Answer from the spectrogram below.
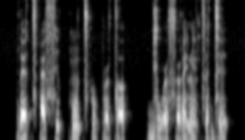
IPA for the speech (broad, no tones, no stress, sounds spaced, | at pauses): ɾ ɛ t͡sʼ æ s i kʷ ĩ t͡sʼ ʊ p ə˞ t ʌ | ɡ ɪ w ə˞ s ə˞ ɾ æ lʲ æ̃ t͡s ɛ d͡z ɪ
